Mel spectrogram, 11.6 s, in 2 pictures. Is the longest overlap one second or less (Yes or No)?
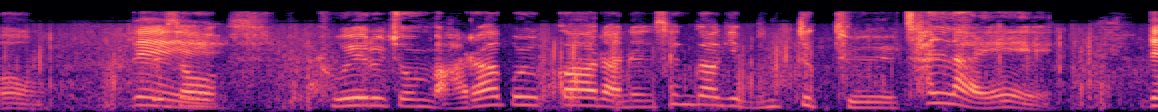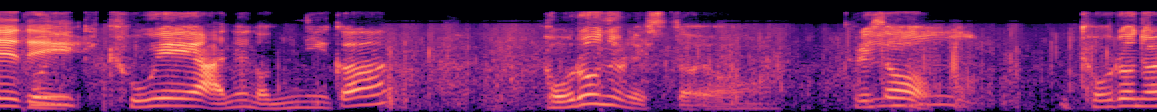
Yes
